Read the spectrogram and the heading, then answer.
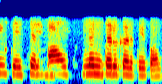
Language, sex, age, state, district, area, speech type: Marathi, female, 30-45, Maharashtra, Solapur, urban, conversation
